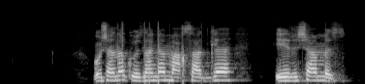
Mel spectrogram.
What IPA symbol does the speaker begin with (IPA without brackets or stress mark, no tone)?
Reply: o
